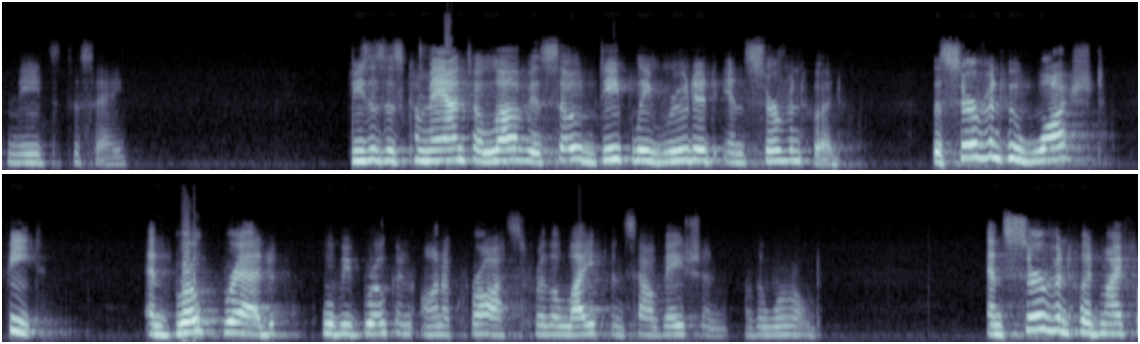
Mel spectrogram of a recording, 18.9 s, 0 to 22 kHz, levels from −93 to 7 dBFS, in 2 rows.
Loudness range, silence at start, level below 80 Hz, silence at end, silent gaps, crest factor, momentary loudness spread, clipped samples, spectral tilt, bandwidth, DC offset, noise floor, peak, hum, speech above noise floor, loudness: 9 LU; 0.05 s; -58 dBFS; 0.1 s; none; 16 dB; 18 LU; under 0.1%; -5.5 dB/octave; 8.4 kHz; under 0.1%; -68 dBFS; 0 dBFS; none; 53 dB; -15 LUFS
